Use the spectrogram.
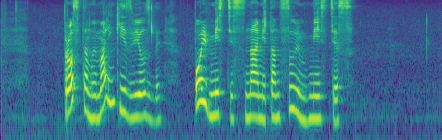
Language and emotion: Russian, positive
